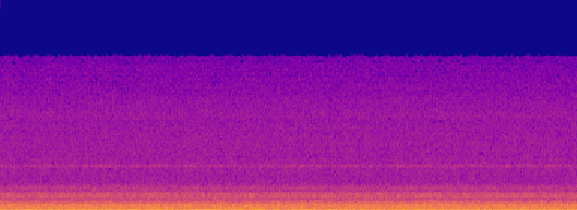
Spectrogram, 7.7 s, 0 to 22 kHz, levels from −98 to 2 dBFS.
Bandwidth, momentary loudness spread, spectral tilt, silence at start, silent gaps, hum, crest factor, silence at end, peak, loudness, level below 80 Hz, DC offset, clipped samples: 15.5 kHz; 2 LU; -8 dB/octave; 0 s; none; none; 12 dB; 0 s; -10 dBFS; -25 LUFS; -26 dBFS; under 0.1%; under 0.1%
